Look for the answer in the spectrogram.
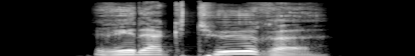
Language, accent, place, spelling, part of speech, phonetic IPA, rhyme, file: German, Germany, Berlin, Redakteure, noun, [ʁedakˈtøːʁə], -øːʁə, De-Redakteure.ogg
- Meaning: nominative/accusative/genitive plural of Redakteur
